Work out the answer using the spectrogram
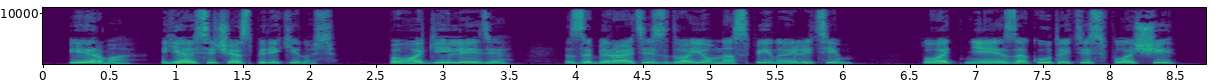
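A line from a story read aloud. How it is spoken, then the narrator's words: Curt commands. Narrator (Russian): отрывисто командовал дракон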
